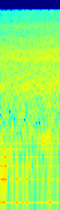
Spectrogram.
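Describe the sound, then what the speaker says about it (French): Brief gusts of wind buffet the microphone beside the water on the Gaspé coast in autumn, a low, rumbling roar with faint surf-like wash, fairly quiet and steady, no talking. "il y a beaucoup de vent qui vient vers de ce bord là"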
